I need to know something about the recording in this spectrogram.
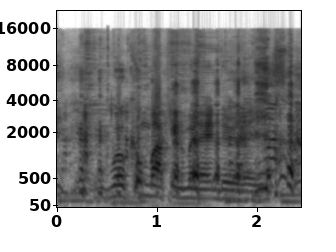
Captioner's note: everyone laughs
